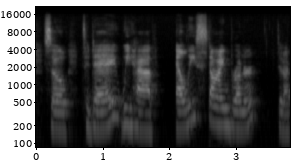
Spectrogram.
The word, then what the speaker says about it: Steinbrunner: So today we have Ellie Steinbrunner. Did I pronounce that correctly?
